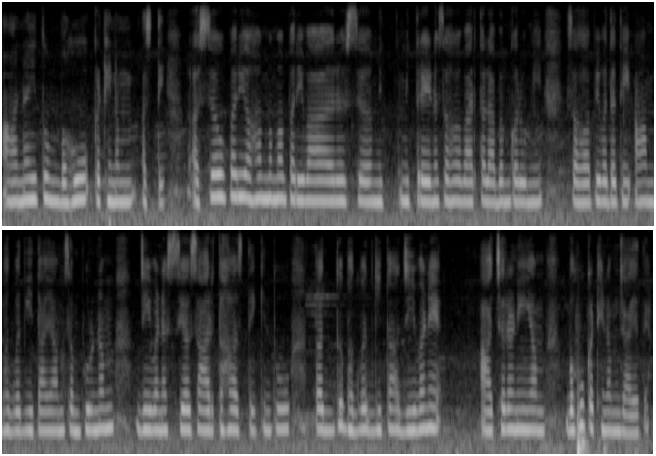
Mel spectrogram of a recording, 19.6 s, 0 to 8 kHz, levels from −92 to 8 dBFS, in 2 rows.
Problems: constant background noise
